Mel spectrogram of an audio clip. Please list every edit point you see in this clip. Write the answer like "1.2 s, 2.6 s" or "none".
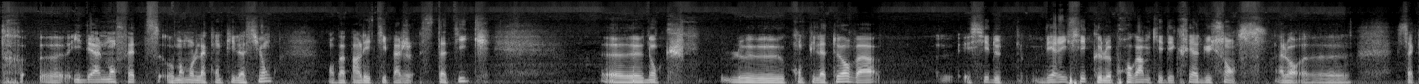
none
